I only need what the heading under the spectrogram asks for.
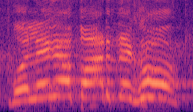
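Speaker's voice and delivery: mock scolding. Scolding the cheeky puppet.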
